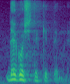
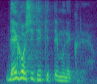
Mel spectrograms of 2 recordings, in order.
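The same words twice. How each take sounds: First: "내 것이 됐기 때문에" repeated much softer, letting it sink in; soft echo. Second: Said in the usual way. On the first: Real, not acted. Pastor echoing the point to the congregation, softly. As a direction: drop the voice and echo it quietly.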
